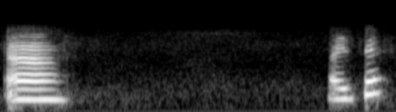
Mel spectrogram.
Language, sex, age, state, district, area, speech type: Telugu, female, 60+, Andhra Pradesh, Visakhapatnam, urban, conversation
